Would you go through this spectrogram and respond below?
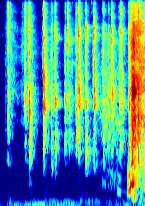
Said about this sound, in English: Frantic typing.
